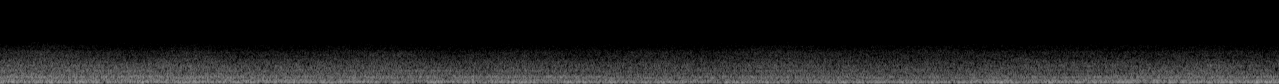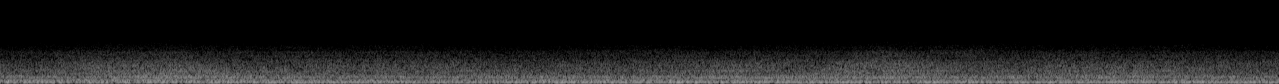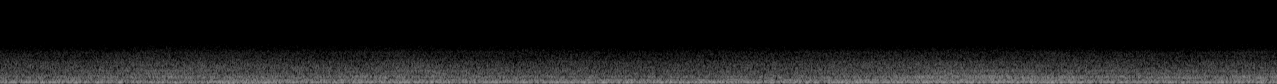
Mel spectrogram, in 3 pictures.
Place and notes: Paradela, Salto de Castro, Portugal Mapa Sonoro do Rio Douro Douro River Sound Map
Fonfría, Zamora, Spain, 11 February 2014, 10:30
